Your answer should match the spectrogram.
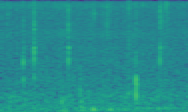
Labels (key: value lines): label: ambient
recorder: HydroMoth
